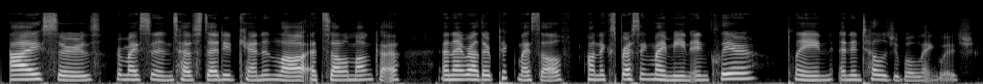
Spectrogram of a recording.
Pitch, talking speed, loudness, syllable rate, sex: 215 Hz, 160 wpm, -19 LUFS, 5.0 syllables/s, female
